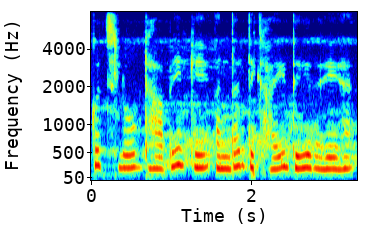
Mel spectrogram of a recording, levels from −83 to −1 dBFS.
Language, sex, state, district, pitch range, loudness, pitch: Hindi, female, Delhi, New Delhi, 210-245 Hz, -15 LUFS, 230 Hz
